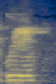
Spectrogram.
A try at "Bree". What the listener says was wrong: Bree, sorry, I'm tripping. I added an extra syllable.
